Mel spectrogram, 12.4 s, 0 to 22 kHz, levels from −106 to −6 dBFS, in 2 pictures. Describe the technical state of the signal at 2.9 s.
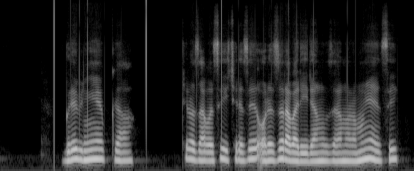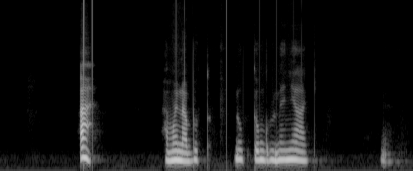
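At 2.9 s the speech carries word clock ticks, part of a run of short, sharp ticks from 0.18 s to 12.37 s, recurring roughly every 0.15 s. The receiving device is running on its own clock rather than locking to the incoming digital link, so each time the two clocks slip past each other a few samples are misread and one sample is dropped or repeated. The spacing points to a clock mismatch of roughly 150 ppm. Unlike random digital clicks or dropouts, these ticks arrive at a steady, metronomic rate even as their strength varies.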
